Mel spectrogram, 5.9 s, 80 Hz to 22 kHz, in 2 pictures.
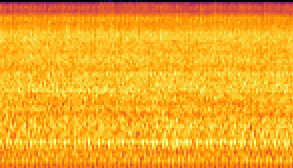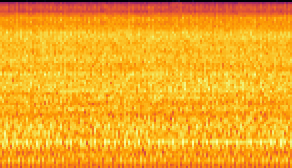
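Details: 2002 Coleman Powermate 5500 generator after backing off the adjustment nut, aiming for about 115 volts; steady, even drone at one speed with no knocks, surges or hunting, running smoothly at its settled speed.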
